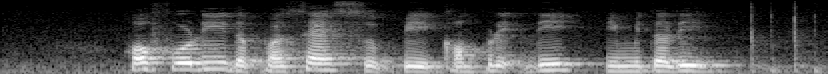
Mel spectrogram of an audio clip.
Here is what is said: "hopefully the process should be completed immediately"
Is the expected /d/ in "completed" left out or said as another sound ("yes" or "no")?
yes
